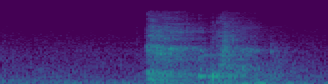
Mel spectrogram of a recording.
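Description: A short cough about a second in.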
